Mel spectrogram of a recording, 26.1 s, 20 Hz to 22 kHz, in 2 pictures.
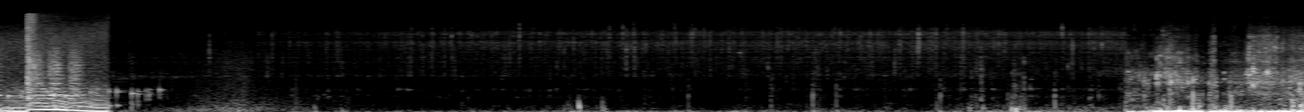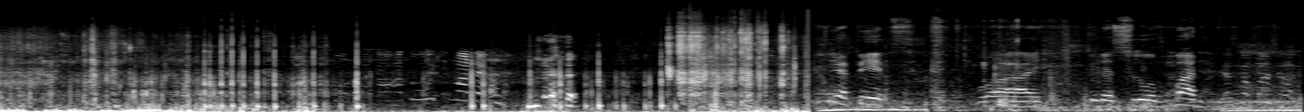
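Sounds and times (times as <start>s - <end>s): faint clicks and crackle: 1.2s - 11.4s, 17.7s - 21.2s.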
